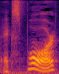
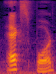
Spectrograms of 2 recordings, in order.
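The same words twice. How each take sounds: First: The stress is on the last syllable. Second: The stress is on the first syllable. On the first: The word is a verb. "tapi kalau export, nah dia adalah kata kerja" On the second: The word is a noun. "kalau bilang export maka dia adalah kata benda"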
